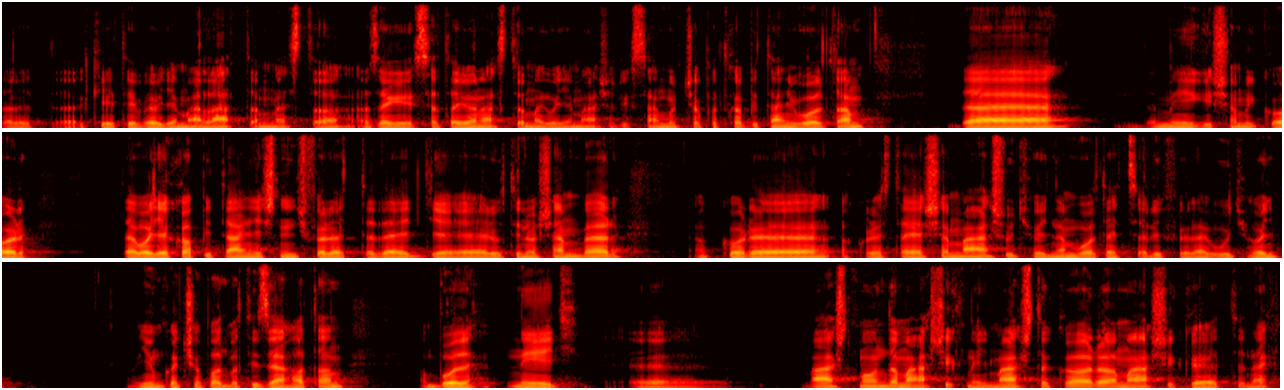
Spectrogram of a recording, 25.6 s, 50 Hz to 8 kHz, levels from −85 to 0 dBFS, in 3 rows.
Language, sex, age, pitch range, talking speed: Hungarian, male, 20-39, 80-85 Hz, 140 wpm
